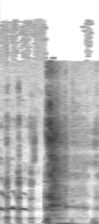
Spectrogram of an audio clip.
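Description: A horse whinnies in a quick series of quavering, pitched calls, then lets out a loud, breathy snort. The sound is close and clear, with no one talking.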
